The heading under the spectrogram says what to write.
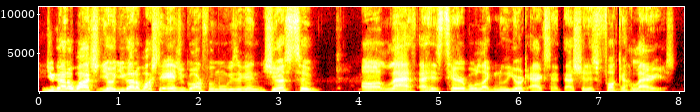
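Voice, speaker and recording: A man's voice: fairly high pitch, fairly quick, a bit bright, no echo, studio quality. A man co-hosting a podcast over an online call, joking and teasing in casual profane chat. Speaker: podcast co-host.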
